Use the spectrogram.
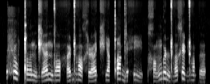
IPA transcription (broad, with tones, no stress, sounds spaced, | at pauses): ħ u˥˩ ǃ ʊ˧ n d͡ʒ ɜ˩˥ n d ɔ˧ h ʌ˩˥ ɖʱ ɒ˥˩ x ɭ ʌ˩˥ t͡ʃʰ i˧ qʼ ɔ˥ ɡ ɪ˩˥ h i˥˩ | x ɒ˩ ŋ ɡ ɔ˥˩ ɳ ɖʱ ʌ˩˥ x ɛ˥˩ ɖʱ ɒ˥˩ k ə˩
